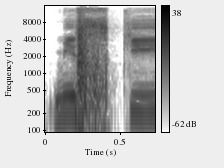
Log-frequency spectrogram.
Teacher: Yang terakhir ini saya dah cakap warna biru merupakan mad arid lis sukun. Jadi dia bukan 2 harakat sebab kerana kita wakafkan. Maka bacaan dia menjadi lebih 2 harakat, iaitu 6.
